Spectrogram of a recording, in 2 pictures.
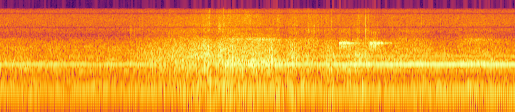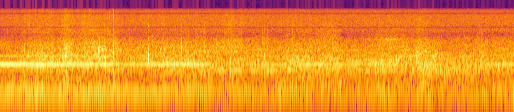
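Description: Steady electrical hum under rustling and a few clicks as the body-worn camera and the officer's gloved hands move, with two short high beeps about four seconds in.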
